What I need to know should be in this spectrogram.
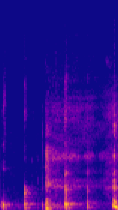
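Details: Newborn boy's first hiccups after birth, filmed while he pooped: a run of six abrupt, squeaky catches about a quarter-second apart; infant hiccups.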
